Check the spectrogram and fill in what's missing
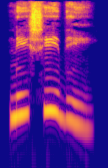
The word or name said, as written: ನಿಷೀಧಿ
